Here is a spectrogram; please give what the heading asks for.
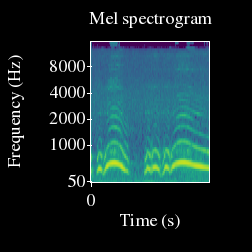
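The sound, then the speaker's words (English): Barred owl hooting, one of a pair nesting in an urban neighborhood: two loud, tonal calls, each sliding up and then falling away, with a brief gap between them and no voices. “if they're nesting, everybody in the neighborhood knows about it. They make so much noise.”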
